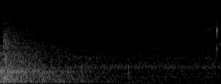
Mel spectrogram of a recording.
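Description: The end of a man's words dying away in the first second, then near silence: faint room tone with a single tiny click.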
